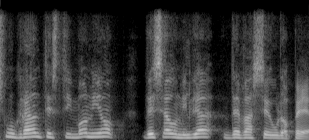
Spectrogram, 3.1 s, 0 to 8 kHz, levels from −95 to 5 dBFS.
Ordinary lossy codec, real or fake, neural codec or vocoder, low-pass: none; fake; codec, 16 kHz in and 24 kHz out, 0.6 kbps, FocalCodec, streaming, 2048 codes; 7.2 kHz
